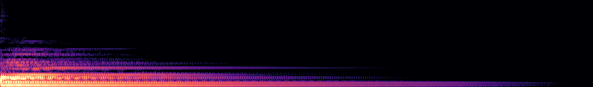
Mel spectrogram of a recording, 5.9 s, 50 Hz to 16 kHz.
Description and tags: A large metal pot suspended by a string is hit on the bottom with a dampened mallet, producing a resonant tone with a slight buzzy quality. (Recorded with a stereo pair of AKG C414 XLII microphones)
clang, gong, hit, impact, metal, metallic, percussion, pot, steel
